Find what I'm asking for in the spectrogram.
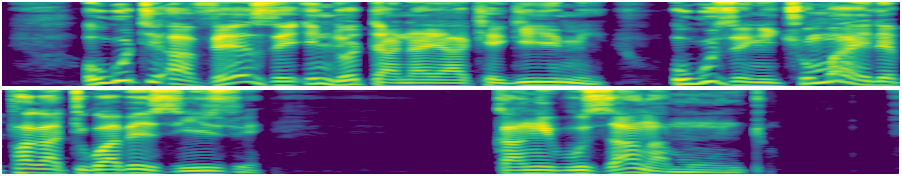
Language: North Ndebele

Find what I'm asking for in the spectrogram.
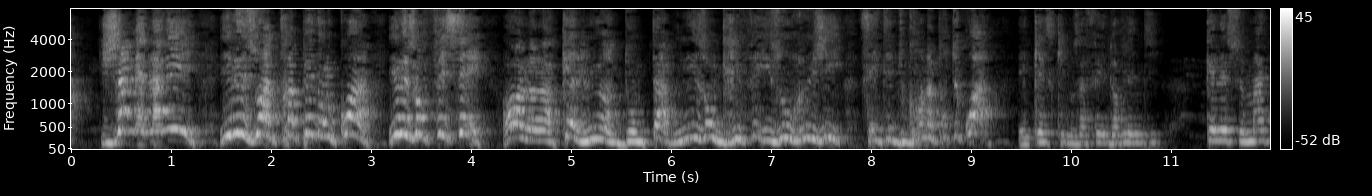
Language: French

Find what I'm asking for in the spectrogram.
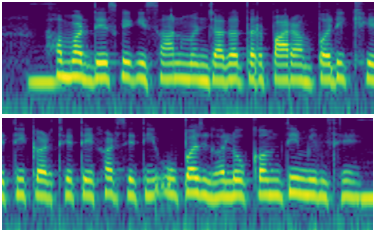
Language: Chhattisgarhi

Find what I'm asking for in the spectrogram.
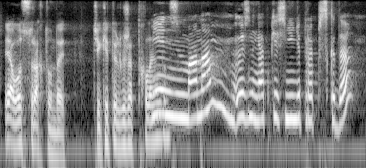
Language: Kazakh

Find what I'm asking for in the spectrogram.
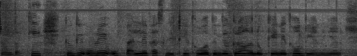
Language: Dogri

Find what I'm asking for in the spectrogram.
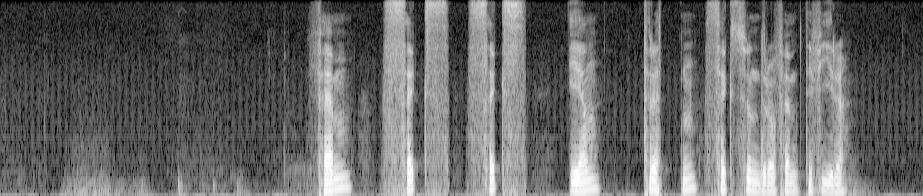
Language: Norwegian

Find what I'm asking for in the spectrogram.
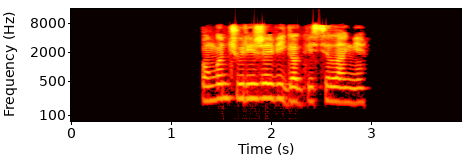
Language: Mari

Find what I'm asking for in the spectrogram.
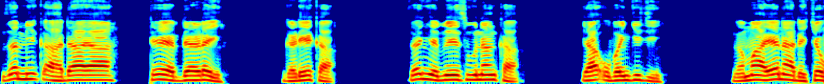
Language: Hausa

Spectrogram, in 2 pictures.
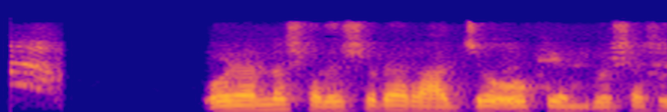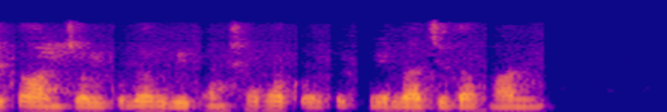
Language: Bangla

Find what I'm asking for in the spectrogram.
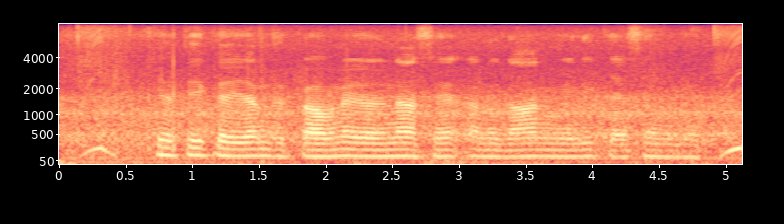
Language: Bhojpuri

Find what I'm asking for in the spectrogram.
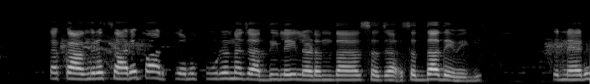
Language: Punjabi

